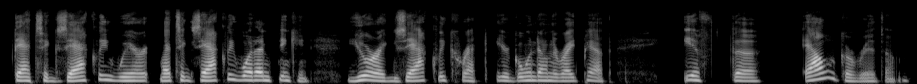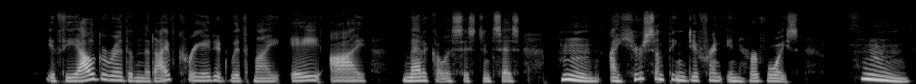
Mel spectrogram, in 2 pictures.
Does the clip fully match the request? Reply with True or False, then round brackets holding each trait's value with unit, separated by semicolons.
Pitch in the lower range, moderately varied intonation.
False (175 Hz; 3.4 semitones)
